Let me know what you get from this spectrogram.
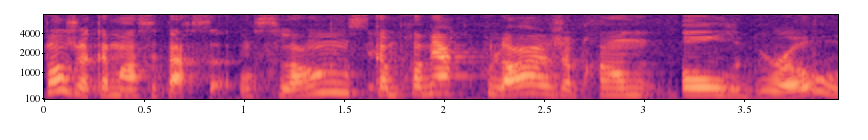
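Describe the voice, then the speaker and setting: A high-pitched woman's voice in a Quebec accent. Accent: Québécois French. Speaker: beauty YouTuber. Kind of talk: makeup tutorial and product review. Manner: animated.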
